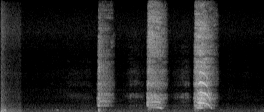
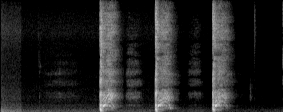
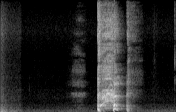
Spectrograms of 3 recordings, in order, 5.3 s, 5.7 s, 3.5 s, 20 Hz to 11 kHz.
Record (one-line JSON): {"exhalation_length": "5.3 s", "exhalation_amplitude": 24729, "exhalation_signal_mean_std_ratio": 0.33, "three_cough_length": "5.7 s", "three_cough_amplitude": 26028, "three_cough_signal_mean_std_ratio": 0.3, "cough_length": "3.5 s", "cough_amplitude": 26028, "cough_signal_mean_std_ratio": 0.32, "survey_phase": "beta (2021-08-13 to 2022-03-07)", "age": "65+", "gender": "Female", "wearing_mask": "No", "symptom_none": true, "smoker_status": "Ex-smoker", "respiratory_condition_asthma": false, "respiratory_condition_other": false, "recruitment_source": "REACT", "submission_delay": "2 days", "covid_test_result": "Negative", "covid_test_method": "RT-qPCR", "influenza_a_test_result": "Negative", "influenza_b_test_result": "Negative"}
